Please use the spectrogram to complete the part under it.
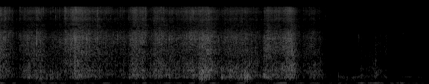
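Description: Plastic wrapping rustles as it is handled.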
